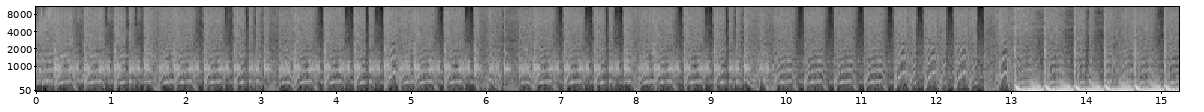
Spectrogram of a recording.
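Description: Electronic dance music in a breakdown: the bass and kick drum drop out, leaving a quick beat in the treble over a midrange synth line. About thirteen seconds in, the kick drum and bass come back in and the music gets louder.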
